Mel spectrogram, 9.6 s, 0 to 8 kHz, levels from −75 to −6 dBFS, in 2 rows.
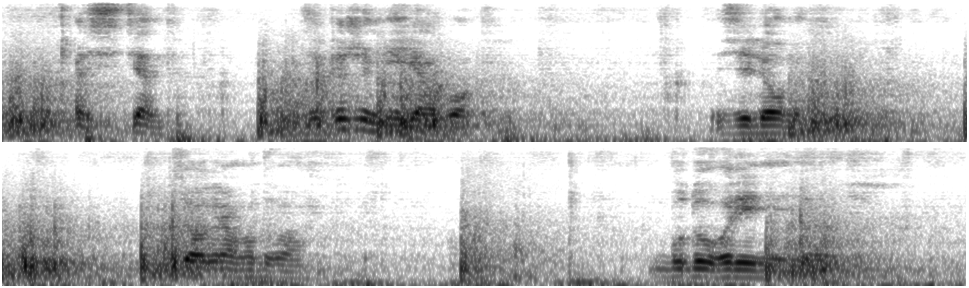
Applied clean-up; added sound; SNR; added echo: none; Fireworks; 2 dB; reverberation time 0.2 s.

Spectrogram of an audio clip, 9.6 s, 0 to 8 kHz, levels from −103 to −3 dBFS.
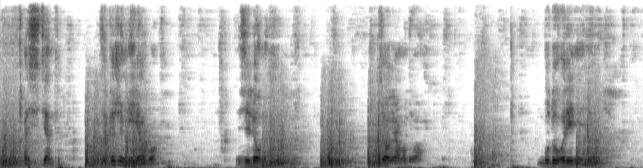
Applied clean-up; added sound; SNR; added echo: classical method WPE with log-MMSE.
